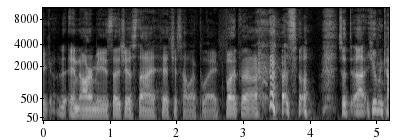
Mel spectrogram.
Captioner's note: laughs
